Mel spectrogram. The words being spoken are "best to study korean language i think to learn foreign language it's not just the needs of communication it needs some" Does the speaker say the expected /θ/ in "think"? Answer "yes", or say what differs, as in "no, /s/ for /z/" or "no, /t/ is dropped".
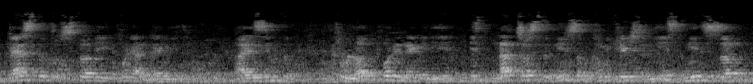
no, /s/ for /θ/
